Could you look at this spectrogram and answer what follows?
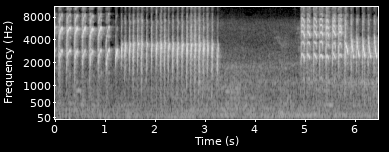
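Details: Greater green leafbird song: harsh, layered notes give way to a steady, rapid trill, a pause of about a second and a half, then the harsh chattering notes resume.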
